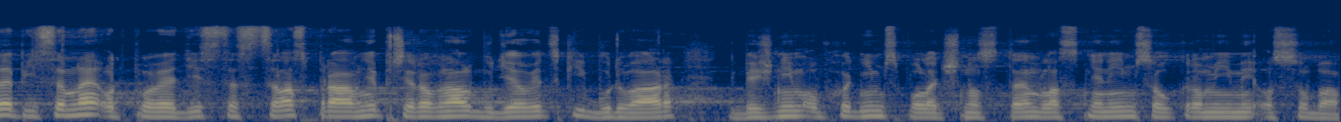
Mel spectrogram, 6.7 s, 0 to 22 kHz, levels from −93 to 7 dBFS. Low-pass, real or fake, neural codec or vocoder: 9.9 kHz; real; none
